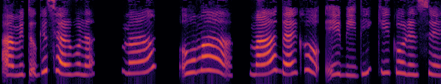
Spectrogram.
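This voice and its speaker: A woman's voice: very high-pitched, slow pace, fairly bright tone, dry recording, clean studio sound, pitched above the performer's own voice, exaggerated voice. A woman voicing a spoiled, spiteful young stepsister in a cartoon fairy tale, whiny and demanding. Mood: angry.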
